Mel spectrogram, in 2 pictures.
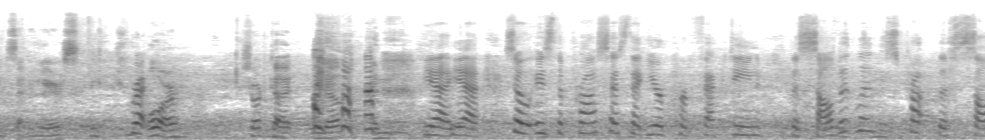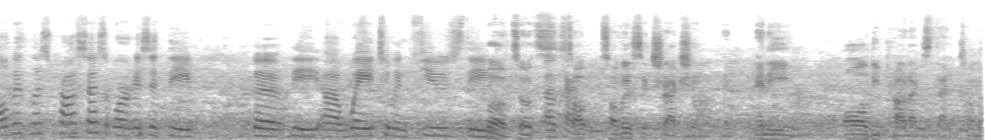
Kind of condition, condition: setting, busy venue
